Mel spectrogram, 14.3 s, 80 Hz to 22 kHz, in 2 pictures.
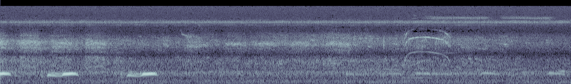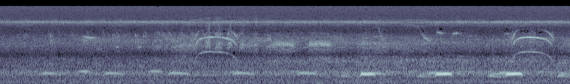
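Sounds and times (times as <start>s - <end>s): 
ruddy ground-dove giving short low coos in the eastern lowlands of South America: 0.0s - 2.1s, 5.0s - 14.2s
steady insect hiss: 0.0s - 14.2s.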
